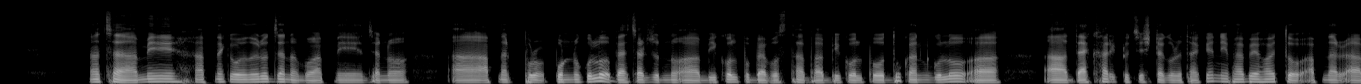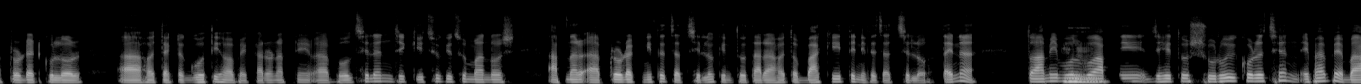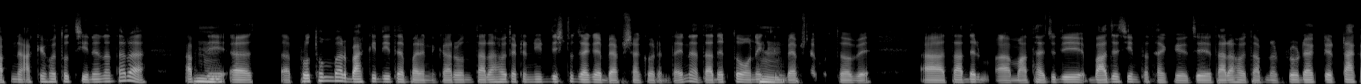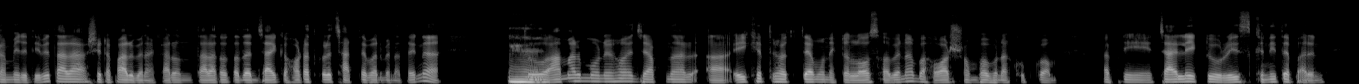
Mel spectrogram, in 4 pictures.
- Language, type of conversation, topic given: Bengali, advice, বাড়িতে থাকলে কীভাবে উদ্বেগ কমিয়ে আরাম করে থাকতে পারি?
- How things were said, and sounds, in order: none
